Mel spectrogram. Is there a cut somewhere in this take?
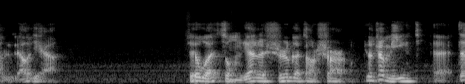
yes; 1 cut; at 3.6 s

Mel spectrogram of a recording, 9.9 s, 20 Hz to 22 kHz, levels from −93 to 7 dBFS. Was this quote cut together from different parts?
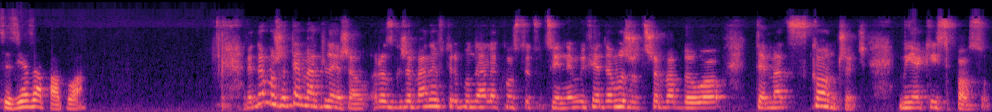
yes; 1 cut; at 2.4 s

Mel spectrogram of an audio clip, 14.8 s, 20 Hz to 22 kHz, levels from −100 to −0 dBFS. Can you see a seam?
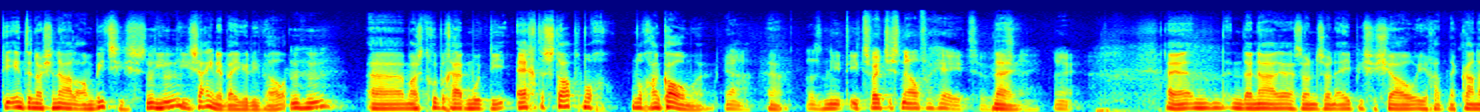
yes; 2 cuts; at 2.8 s, 7.2 s

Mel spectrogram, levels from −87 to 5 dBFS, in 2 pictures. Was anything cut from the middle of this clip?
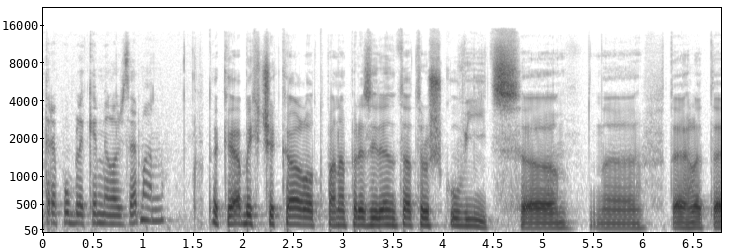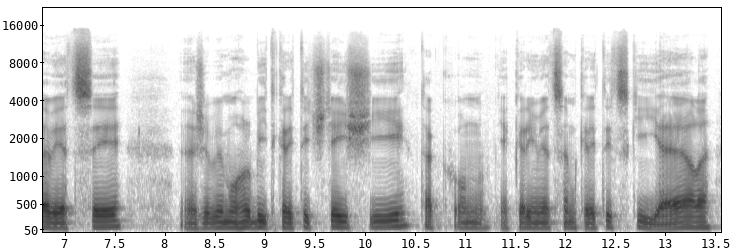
yes; 1 cut; at 1.6 s

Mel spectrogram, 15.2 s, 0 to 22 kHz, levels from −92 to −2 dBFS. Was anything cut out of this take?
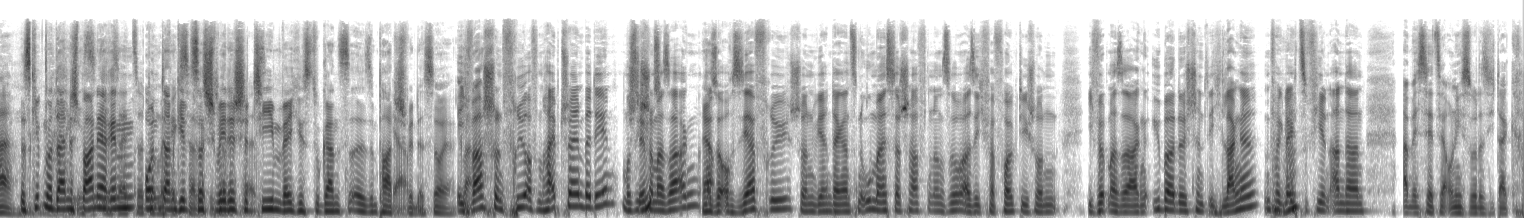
no; 0 cuts

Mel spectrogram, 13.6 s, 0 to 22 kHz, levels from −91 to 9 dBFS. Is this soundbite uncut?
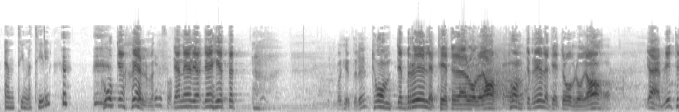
no; 1 cut; at 1.2 s

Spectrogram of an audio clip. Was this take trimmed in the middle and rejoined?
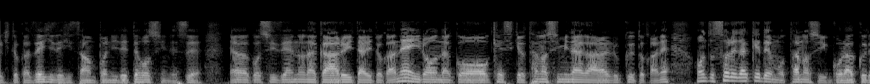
yes; 1 cut; at 2.3 s

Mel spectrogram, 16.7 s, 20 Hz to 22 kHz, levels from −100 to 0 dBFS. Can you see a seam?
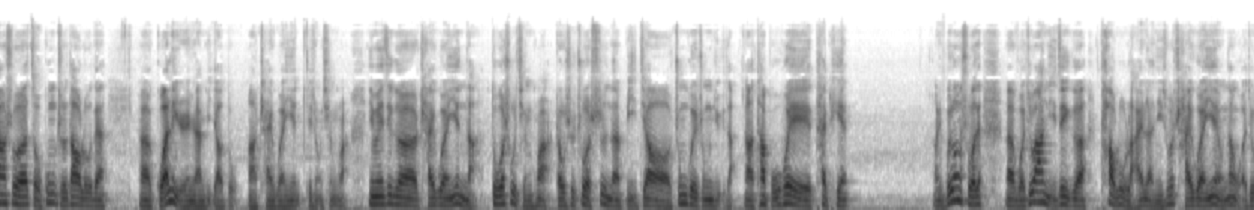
yes; 3 cuts; at 3.2 s, 9.9 s, 12.5 s

